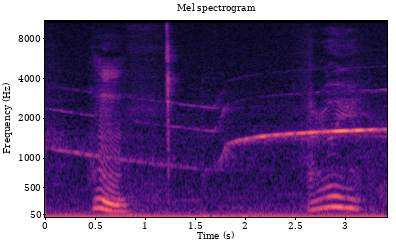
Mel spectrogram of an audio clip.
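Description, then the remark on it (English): An emergency siren in Salem holds a steady, slowly rising wail in the background throughout, while people speak briefly in the foreground over it. “We got the sounds of Salem in the background. Oh, the sounds of Salem. Sirens and trains.”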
